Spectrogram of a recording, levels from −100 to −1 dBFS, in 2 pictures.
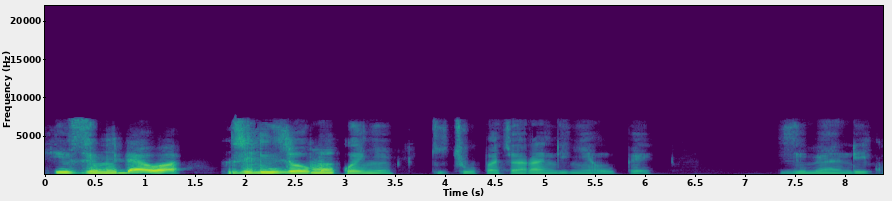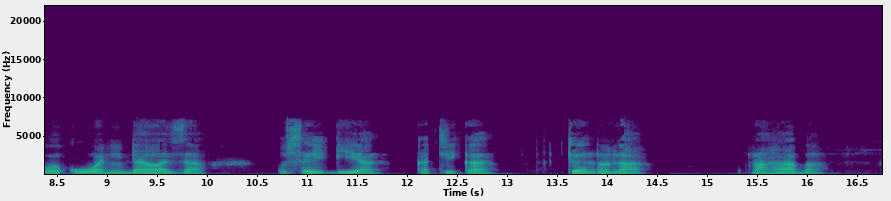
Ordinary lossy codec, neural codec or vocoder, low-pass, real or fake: AAC, 32 kbps; codec, 44.1 kHz, 3.4 kbps, Pupu-Codec; 7.2 kHz; fake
